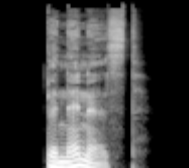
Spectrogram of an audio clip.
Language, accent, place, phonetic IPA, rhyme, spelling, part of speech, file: German, Germany, Berlin, [bəˈnɛnəst], -ɛnəst, benennest, verb, De-benennest.ogg
- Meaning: second-person singular subjunctive I of benennen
